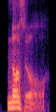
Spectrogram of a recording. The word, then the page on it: nozzle: British English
